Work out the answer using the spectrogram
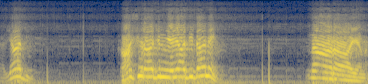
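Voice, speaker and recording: An actor playing a wry, meddling divine sage who wanders the worlds carrying news, speaking with a sly, sing-song manner. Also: male voice, very high voice, very animated, extremely slow, exaggerated voice. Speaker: film character. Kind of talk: dubbed mythological film acting. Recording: dull lo-fi old film soundtrack with music.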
